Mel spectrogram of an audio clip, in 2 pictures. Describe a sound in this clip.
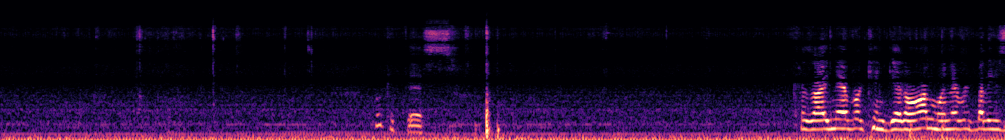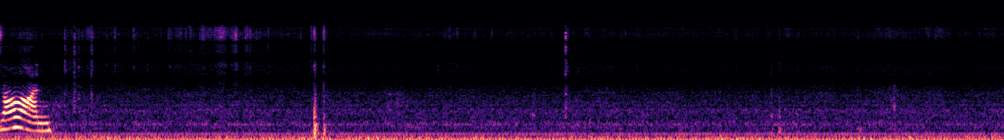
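Stiff mesh ribbon rustles and crinkles as hands handle it.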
